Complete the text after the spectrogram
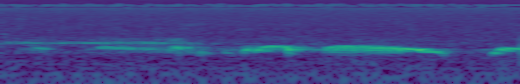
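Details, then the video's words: A spotted dove lure song for training decoys, distant and soft: a series of drawn-out coos rising in strength, over a steady hum and background noise. "tiếng cu gáy thúc bổi căng lửa và gáy goi bao sung, Tiếng cu gáy mồi chuẩn"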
